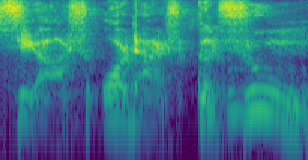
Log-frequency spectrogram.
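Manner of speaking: loud sci-fi movie alien voice. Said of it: "Can I do it almost like, uh, Star Trek, Star Wars".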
